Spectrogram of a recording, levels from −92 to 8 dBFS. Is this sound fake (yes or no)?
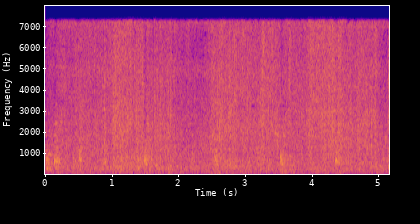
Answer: no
